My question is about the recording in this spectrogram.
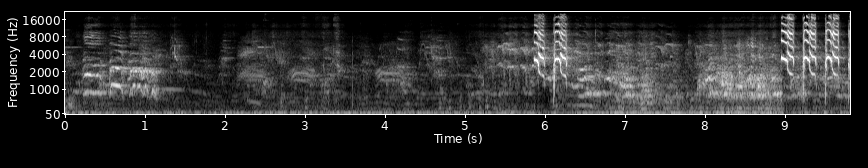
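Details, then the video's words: Indian ringneck parrot chirping naturally, with sharp, shrill squeaky notes coming in short bursts near the middle and end. Earlier, softer, murky chatter and rustling sounds fill the background, with no music. "Indian Ringneck Parrot Natural Chirping Sounds"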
